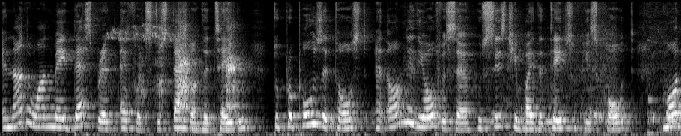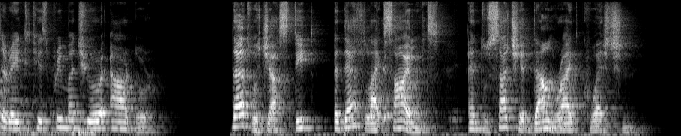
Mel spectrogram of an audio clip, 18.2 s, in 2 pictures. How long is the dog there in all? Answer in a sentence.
You can hear the dog for 3 seconds altogether.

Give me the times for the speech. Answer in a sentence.
You can hear the speech from 0.0 to 11.2 s and from 12.2 to 17.6 s.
